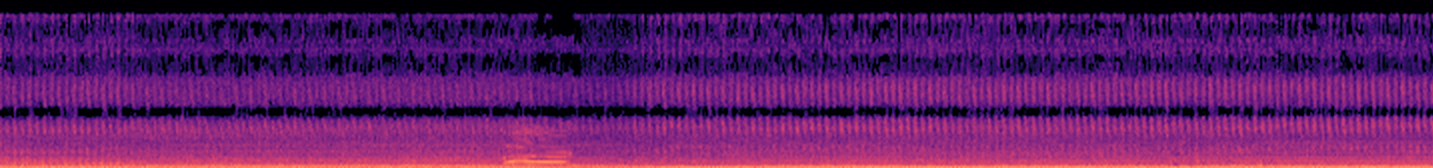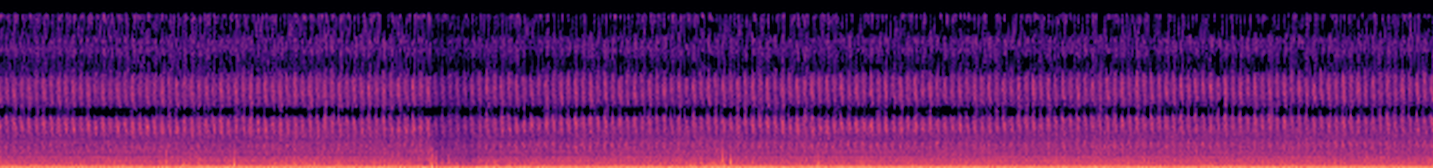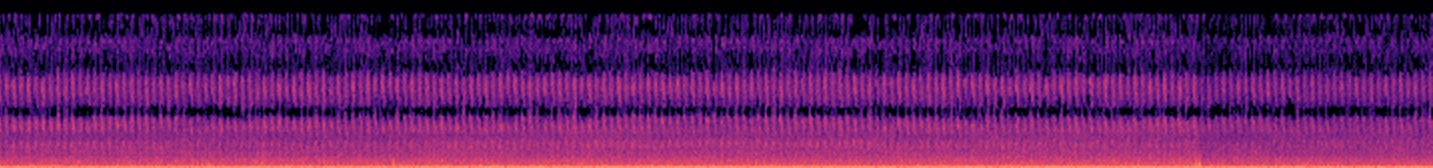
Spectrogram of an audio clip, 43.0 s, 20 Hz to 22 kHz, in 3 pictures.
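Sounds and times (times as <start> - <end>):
helicopter engine and rotor drone: 0.0 - 42.9.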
